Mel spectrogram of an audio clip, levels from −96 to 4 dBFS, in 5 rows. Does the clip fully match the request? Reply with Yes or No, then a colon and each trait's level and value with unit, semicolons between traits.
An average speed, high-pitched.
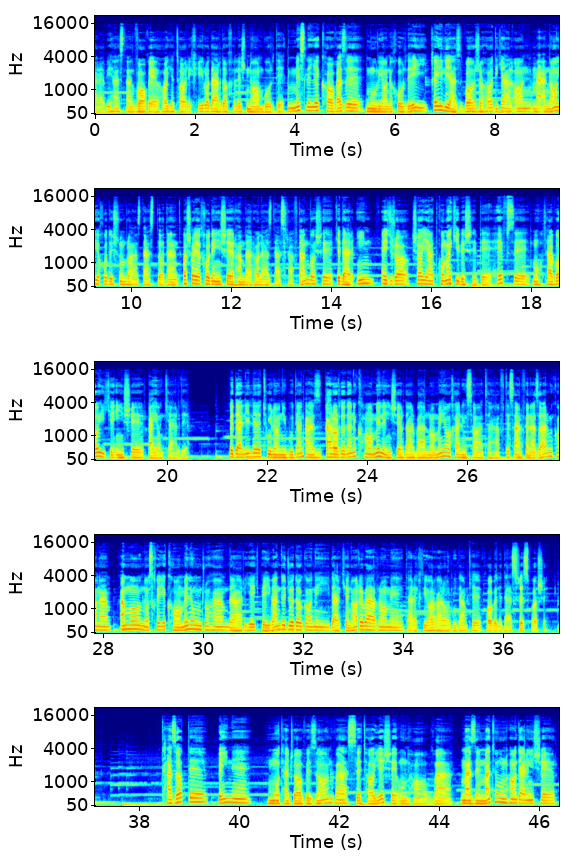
No: average, 140 wpm; low, 115 Hz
